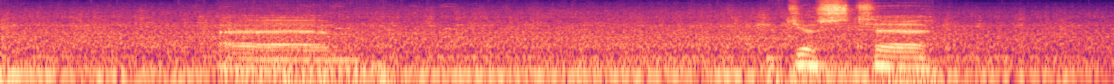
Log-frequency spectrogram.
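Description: A tractor engine drones steadily at a low pitch.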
